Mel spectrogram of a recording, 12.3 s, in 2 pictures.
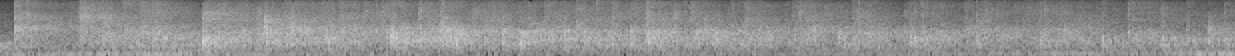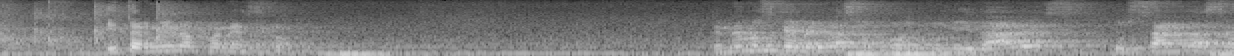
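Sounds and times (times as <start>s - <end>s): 
audience applause: 0.0s - 7.3s
speech: 6.7s - 7.8s, 9.7s - 12.3s.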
